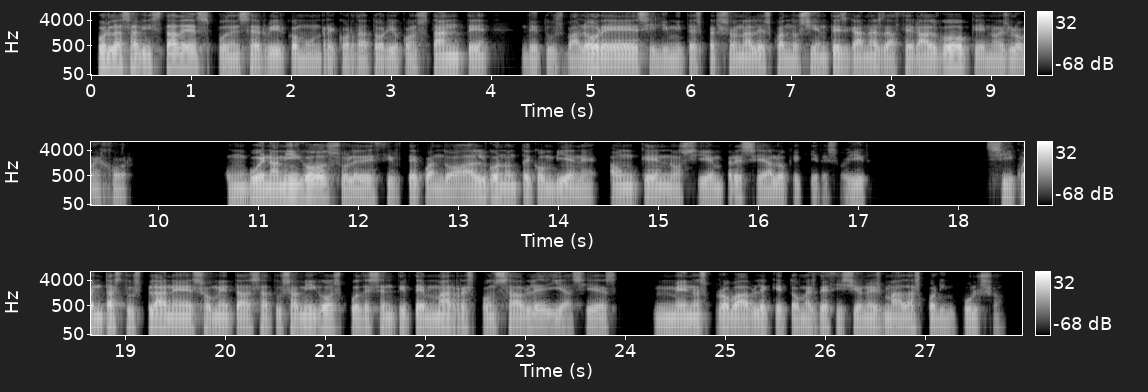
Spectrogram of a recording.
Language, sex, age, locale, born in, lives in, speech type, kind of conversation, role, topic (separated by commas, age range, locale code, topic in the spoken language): Spanish, male, 45-49, es-ES, Spain, Italy, read, expert-assistant, expert, ¿Qué papel juega la amistad en el crecimiento personal?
